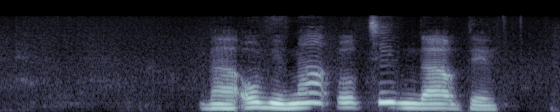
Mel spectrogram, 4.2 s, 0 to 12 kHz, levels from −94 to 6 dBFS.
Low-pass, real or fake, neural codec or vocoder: 7.2 kHz; fake; codec, 16 kHz, 0.5 kbps, X-Codec, HuBERT features, trained on balanced general audio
